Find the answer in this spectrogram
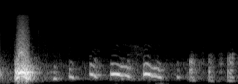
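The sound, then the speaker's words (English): A dog named King gives one sharp, loud bark, then a run of softer, shorter yips and whines that continue unevenly to the end. “Oh, King, you wonderful dog.”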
